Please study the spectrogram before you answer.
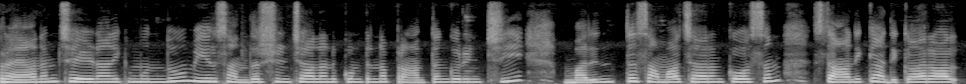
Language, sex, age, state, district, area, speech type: Telugu, female, 18-30, Andhra Pradesh, N T Rama Rao, urban, spontaneous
